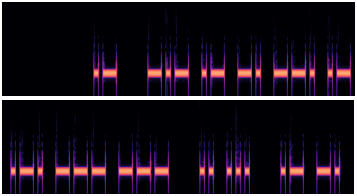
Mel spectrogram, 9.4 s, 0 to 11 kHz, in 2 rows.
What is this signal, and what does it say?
Morse code, heard as a keyed tone, about 20 wpm, 700 Hz. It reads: A KANGAROO IS AN
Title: Easy Phrases 20wpm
